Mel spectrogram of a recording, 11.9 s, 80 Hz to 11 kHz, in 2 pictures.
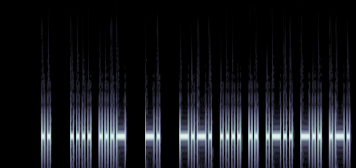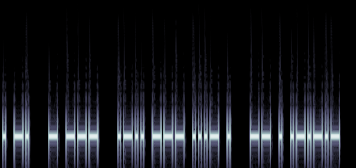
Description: Morse code, heard as a keyed tone, about 25 wpm, 700 Hz. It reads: I HV N CHILDREN TO LOVE ME.
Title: Sentences from Top 400 Words and Abbreviations 25wpm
